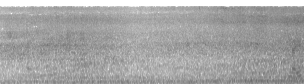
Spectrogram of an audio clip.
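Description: A motor vehicle's engine running with a low steady hum, growing steadily louder as it draws nearer.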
